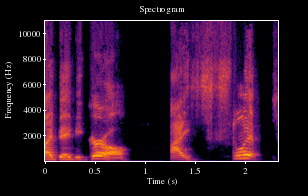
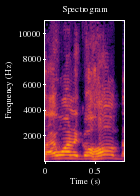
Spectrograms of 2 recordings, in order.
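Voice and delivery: put-on higher and louder little girl; crying toddler; 7 semitones higher, 5 dB louder than usual. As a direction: whimper it like a naked wet toddler. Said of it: "she goes".

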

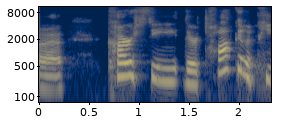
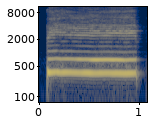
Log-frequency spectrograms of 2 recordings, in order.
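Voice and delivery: imitated horn beep; 10 semitones higher, 6 dB louder than usual. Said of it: "And so I went".

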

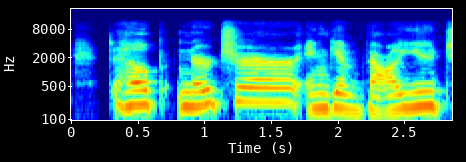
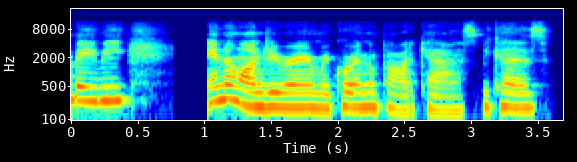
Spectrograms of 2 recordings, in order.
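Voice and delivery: usual speaking voice

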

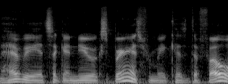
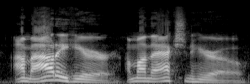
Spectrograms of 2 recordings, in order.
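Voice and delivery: loud, higher-pitched swaggering exit; triumphant send-off; 5 semitones higher, 9 dB louder than usual. Acted. Leech announces his upgrade to the others, triumphantly. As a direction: crow it as you leave.

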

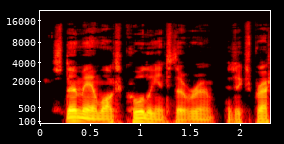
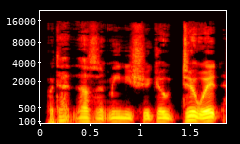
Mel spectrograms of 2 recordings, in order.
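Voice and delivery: higher, upset protest; mild cry; 4 semitones higher, 4 dB louder than usual. A narrator's reading. Heather losing control with Snowman, a mildly upset cry. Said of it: "Heather cried".

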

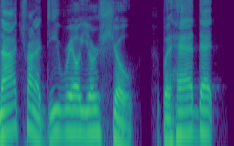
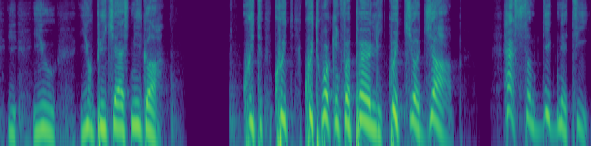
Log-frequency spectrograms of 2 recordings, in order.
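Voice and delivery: loud, taunting yell at a man to quit his job; mock harassing yell; 3 semitones higher, 6 dB louder than usual. Retelling street harassment, loud mocking yell. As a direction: bark it like a heckler who won't let up.

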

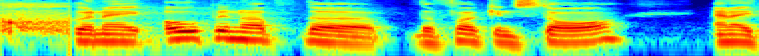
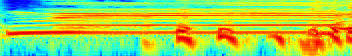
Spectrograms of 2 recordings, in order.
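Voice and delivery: high nasal-free mock whine; 14 semitones higher than usual. Roommate's mocking verdict, high whining meh. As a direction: bleat it out mockingly.

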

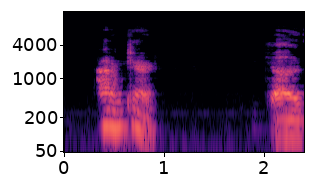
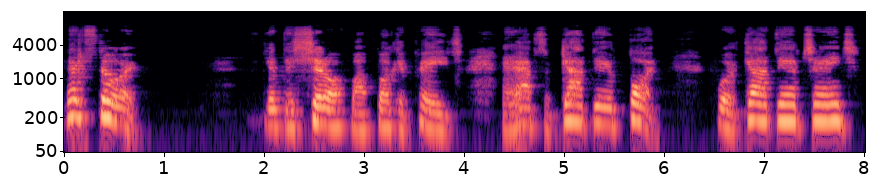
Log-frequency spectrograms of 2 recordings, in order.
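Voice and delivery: loud, emphatic, pitched up at the start; loud dismissal; 3 semitones higher, 9 dB louder than usual. Real, not acted. Host ordering the next story for some fun, loudly dismissive.

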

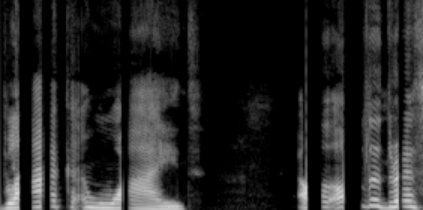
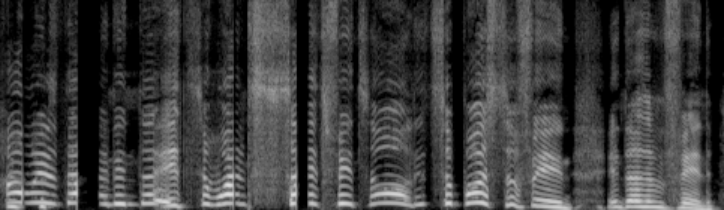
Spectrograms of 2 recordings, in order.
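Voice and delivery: high, exasperated disbelief; incredulous outburst; 12 semitones higher than usual. Retold or imitated. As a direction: squeak out baffled frustration. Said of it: "I'm like".

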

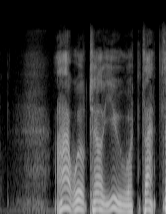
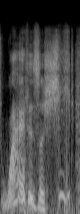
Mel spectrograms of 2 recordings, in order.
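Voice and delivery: ordinary delivery, nothing marked

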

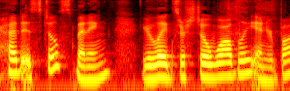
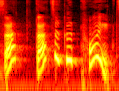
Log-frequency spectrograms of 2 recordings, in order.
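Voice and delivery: very high, louder character voice; council elder; 14 semitones higher, 4 dB louder than usual. A narrator's reading. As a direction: pipe up in agreement, pitched way up. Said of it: "said one of them".

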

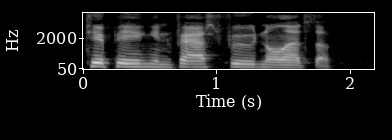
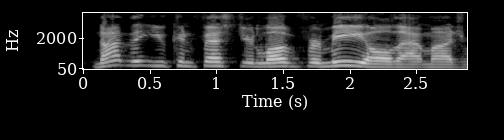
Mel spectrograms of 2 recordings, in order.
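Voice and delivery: ordinary talk, nothing marked

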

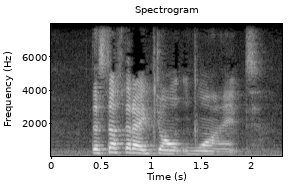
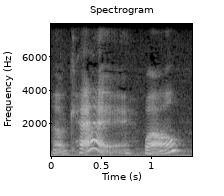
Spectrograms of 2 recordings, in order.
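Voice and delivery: sarcastic; 2 semitones higher, 9 dB quieter than usual. Retold or imitated. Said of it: "And I was like".

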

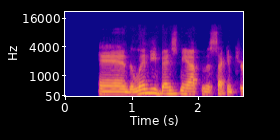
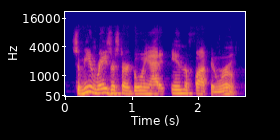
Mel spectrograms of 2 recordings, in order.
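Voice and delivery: ordinary delivery

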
